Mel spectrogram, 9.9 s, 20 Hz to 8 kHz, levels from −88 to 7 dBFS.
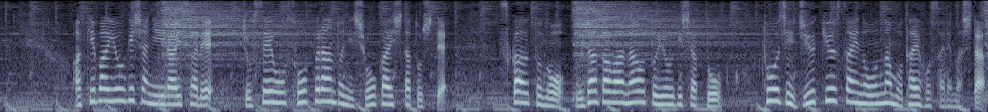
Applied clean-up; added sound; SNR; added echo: none; Crash cymbal; 15 dB; none.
